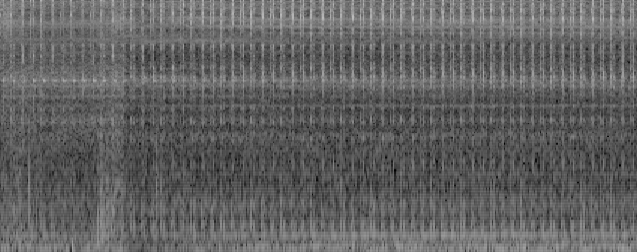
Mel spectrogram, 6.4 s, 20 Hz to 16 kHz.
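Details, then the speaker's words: Fuel injector on a bench rig at about 45 psi, duty-cycle test part 2 at 25% duty cycle: rapid, fairly even clicking at a steady rate over a faint hum. Normal injector pulsing. "Empty the container. I did, and started at the second half. This is 25% duty cycle."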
